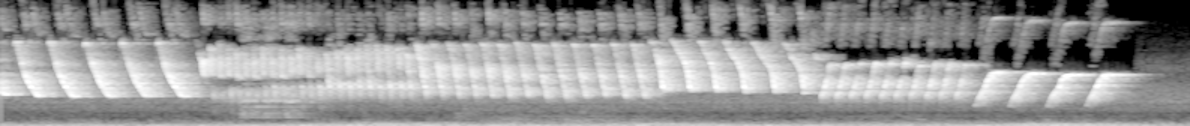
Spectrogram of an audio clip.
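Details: Local canary singing a long rolling song used as a lure: fast repeated sweeping trills in high rolls, changing tempo between phrases, with sustained rapid rattling passages and no pause across the clip.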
